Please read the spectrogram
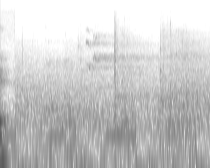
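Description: Quiet background music with soft held notes, and a single sharp click about a second in.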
